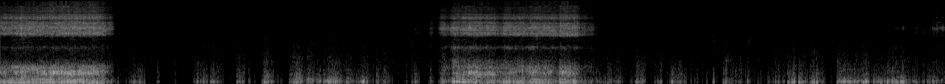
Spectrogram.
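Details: Adult man (husband) asleep: loud, harsh snores with snorting breaths, about 14 a minute, uneven in rhythm; heavy snoring.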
